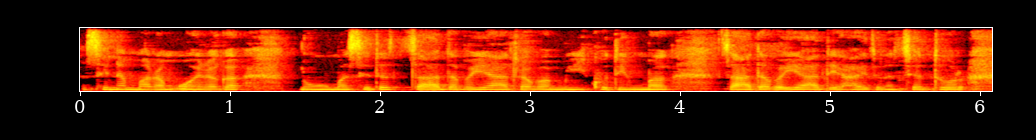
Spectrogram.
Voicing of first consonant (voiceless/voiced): voiceless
